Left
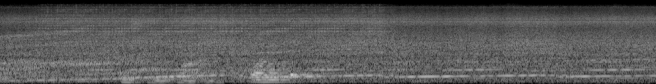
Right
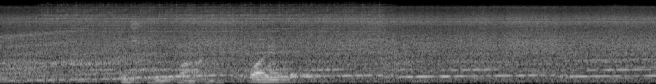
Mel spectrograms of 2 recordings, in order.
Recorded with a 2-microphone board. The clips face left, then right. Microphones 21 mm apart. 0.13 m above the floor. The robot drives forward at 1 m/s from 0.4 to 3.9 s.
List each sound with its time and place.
1.2 s a man speaking: 30° right (ahead or behind), 8.5 m; by 2.8 s 40° right (ahead or behind), 7 m
2.9 s a cowbell: 35° left (ahead or behind), 5 m; by 3.1 s 30° left (ahead or behind), 5.5 m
